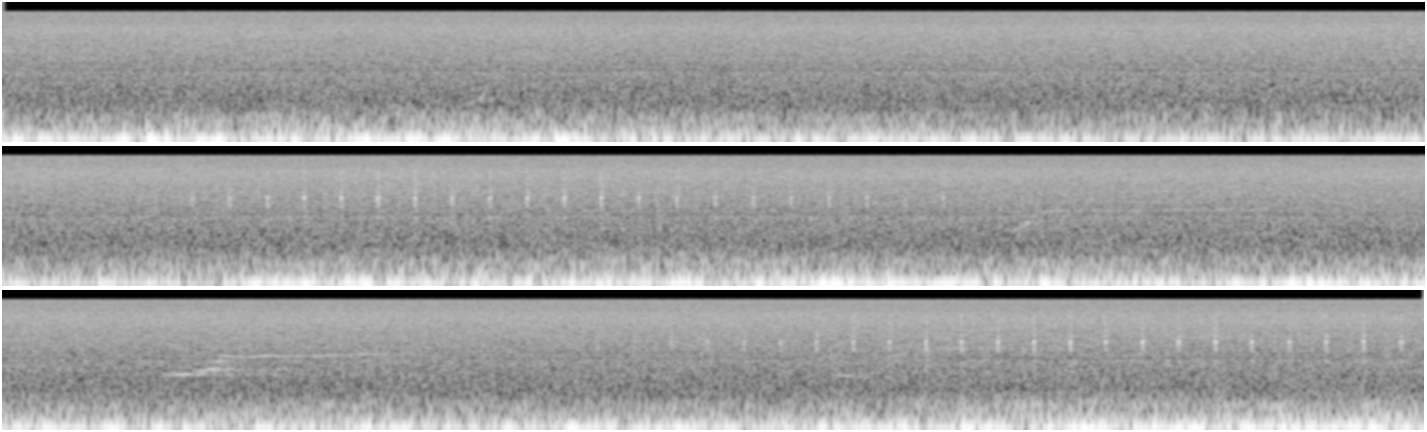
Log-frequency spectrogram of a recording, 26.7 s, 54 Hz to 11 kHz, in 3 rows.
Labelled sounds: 19.2	19.6	humpback whale, 0.83 to 1.0 kHz

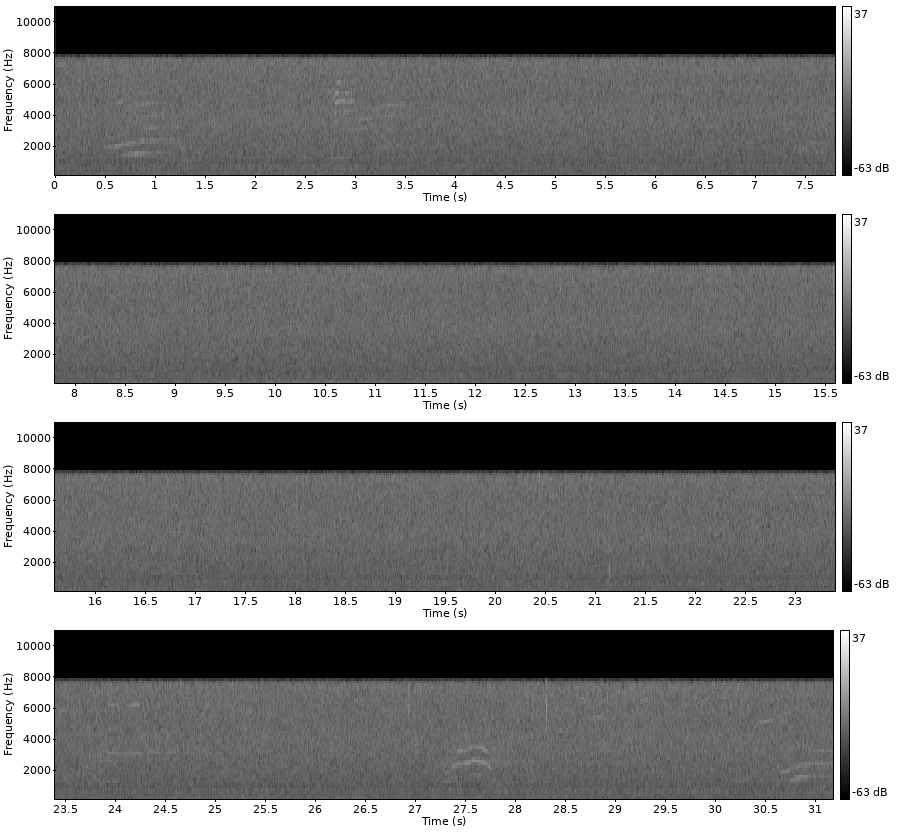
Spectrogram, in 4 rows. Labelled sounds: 0.5	1.1	humpback whale, 1.4 to 2.4 kHz
2.8	3.5	humpback whale, 4.5 to 5.0 kHz
23.9	24.3	humpback whale, 3.0 to 3.1 kHz
27.4	27.8	humpback whale, 2.1 to 3.6 kHz
30.8	31.1	humpback whale, 1.3 to 2.5 kHz

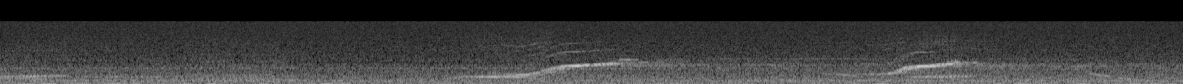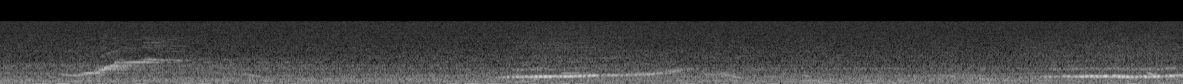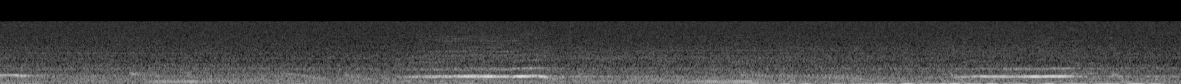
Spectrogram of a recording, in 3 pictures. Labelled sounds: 5.0	6.5	humpback whale, 0.80 to 2.6 kHz
9.0	9.8	humpback whale, 0.80 to 1.8 kHz
12.9	13.7	humpback whale, 0.80 to 1.3 kHz

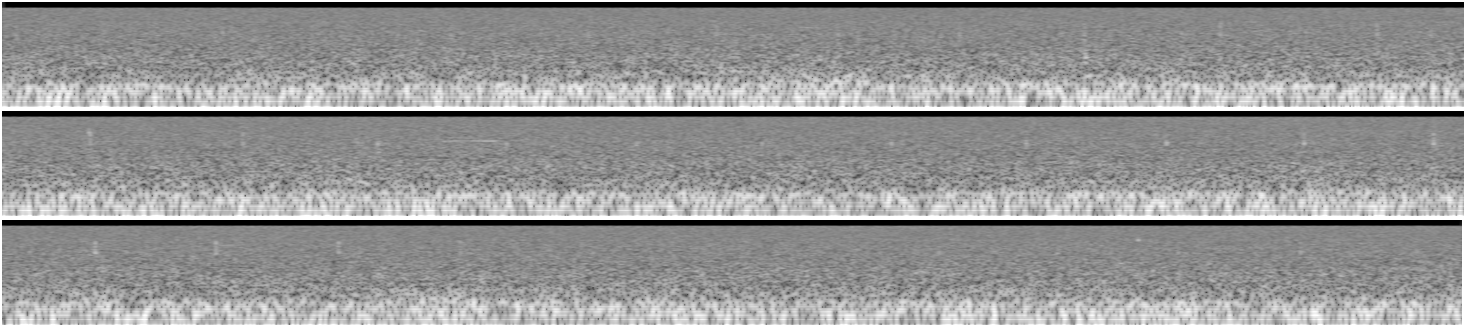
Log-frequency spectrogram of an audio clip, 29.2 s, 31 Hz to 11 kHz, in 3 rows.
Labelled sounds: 12.7	13.1	killer whale, northern resident, A clan, AA subclan, 2.0 to 2.1 kHz

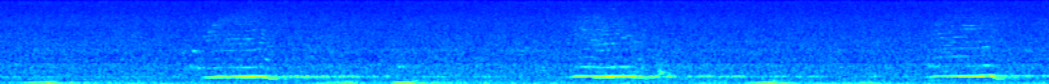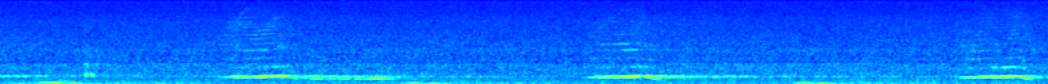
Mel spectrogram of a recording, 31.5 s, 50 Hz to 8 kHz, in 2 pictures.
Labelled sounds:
8.9	9.3	humpback whale, 1.5 to 1.7 kHz
14.4	14.7	humpback whale, 2.7 to 2.8 kHz
19.6	19.8	humpback whale, 2.6 to 2.7 kHz
24.7	25.3	humpback whale, 1.2 to 1.7 kHz

